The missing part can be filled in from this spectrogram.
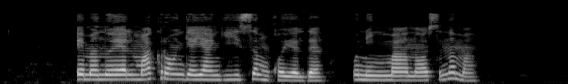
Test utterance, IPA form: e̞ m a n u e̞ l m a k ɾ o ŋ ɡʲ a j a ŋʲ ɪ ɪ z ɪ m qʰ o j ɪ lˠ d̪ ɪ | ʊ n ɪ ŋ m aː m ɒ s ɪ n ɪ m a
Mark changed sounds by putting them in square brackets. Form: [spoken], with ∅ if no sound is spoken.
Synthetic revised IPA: e̞ m a n u e̞ l m a k ɾ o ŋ ɡʲ a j a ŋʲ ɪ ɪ [s] ɪ m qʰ o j ɪ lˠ d̪ ɪ | ʊ n ɪ ŋ m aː [n] ɒ s ɪ n ɪ m a

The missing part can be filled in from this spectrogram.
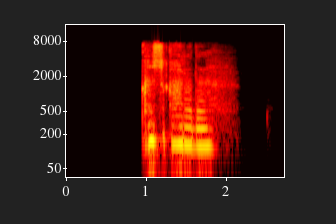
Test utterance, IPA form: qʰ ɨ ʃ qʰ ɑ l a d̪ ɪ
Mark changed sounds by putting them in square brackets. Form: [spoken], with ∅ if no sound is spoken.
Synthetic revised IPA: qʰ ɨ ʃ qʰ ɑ [ɾ] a d̪ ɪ

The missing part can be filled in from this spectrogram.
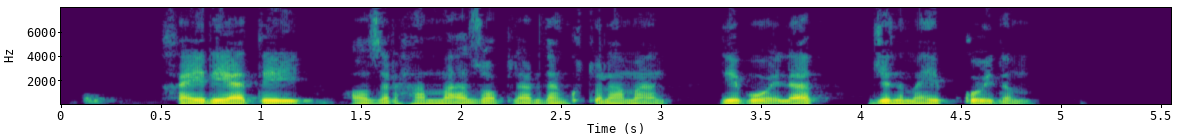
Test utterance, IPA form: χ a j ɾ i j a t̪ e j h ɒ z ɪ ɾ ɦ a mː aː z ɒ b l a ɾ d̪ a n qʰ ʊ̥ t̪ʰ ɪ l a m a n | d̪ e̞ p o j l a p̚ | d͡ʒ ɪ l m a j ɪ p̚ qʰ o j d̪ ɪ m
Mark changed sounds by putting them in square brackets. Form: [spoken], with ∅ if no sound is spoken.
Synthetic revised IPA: χ a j ɾ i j a t̪ e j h ɒ z ɪ ɾ ɦ a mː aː z ɒ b l a ɾ d̪ a n [kʰ] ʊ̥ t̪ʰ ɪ l a m a n | d̪ e̞ p o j l a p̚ | d͡ʒ ɪ l m a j ɪ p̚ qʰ o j d̪ ɪ m

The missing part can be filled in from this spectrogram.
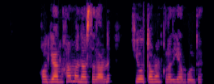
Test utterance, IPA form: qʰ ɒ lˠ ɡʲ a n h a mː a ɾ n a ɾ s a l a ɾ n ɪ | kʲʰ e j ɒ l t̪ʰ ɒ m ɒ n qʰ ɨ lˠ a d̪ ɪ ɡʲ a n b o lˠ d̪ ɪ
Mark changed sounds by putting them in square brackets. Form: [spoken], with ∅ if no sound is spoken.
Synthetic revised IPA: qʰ ɒ lˠ ɡʲ a n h a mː a [∅] n a ɾ s a l a ɾ n ɪ | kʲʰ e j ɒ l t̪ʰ ɒ m ɒ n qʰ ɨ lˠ a d̪ ɪ ɡʲ a n b o lˠ d̪ ɪ

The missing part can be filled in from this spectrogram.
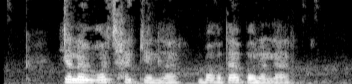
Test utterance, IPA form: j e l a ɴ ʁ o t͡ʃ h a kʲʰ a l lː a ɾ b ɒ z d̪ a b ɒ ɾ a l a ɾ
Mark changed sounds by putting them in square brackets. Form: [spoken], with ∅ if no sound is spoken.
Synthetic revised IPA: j [a] l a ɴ ʁ [ɒ] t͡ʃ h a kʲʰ a l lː a ɾ b ɒ [ʁ] d̪ a b ɒ [l] a l a ɾ

